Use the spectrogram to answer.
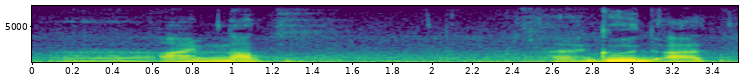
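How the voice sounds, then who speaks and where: Over noticeable background noise and audible room echo, a man at medium pitch speaks very slowly in a monotone, flat intonation. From Hong Kong. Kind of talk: casual vlog to camera. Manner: halting, many fillers.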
